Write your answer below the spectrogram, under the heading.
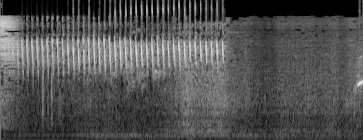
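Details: Bar-winged prinia in rapid 'full bren' song: a fast, regular rattle of high chips for nearly three seconds, then quiet apart from a faint low hum.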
